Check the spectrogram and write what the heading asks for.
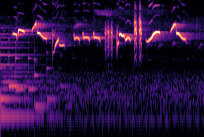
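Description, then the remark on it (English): A Baltimore oriole sings a rich, whistled song of clear slurred phrases, fairly loud, with brief chirps between notes and a faint low hum underneath at the start. “Songbirds like this Baltimore Oriole thrive on a steady diet of scrumptious caterpillars that are often found on trees lining city sidewalks.”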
